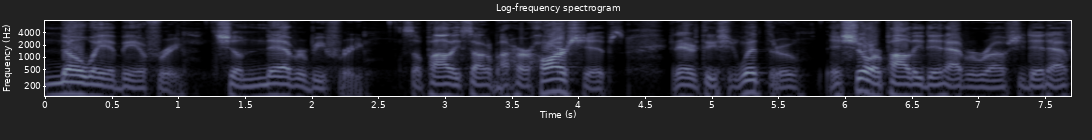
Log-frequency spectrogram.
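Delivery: ordinary delivery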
